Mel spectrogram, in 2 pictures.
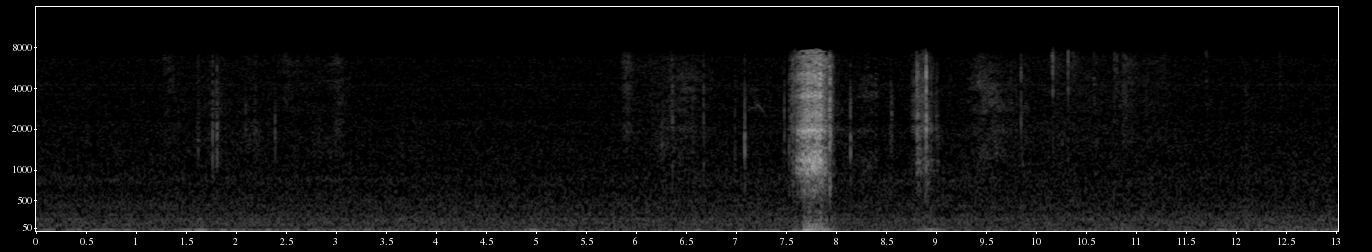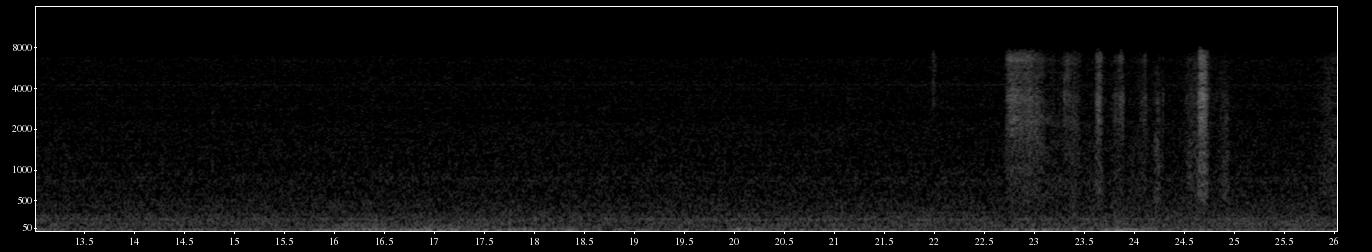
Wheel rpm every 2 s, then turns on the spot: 0, 0, 0, 10, 0, 0, 0, 0, 0, 0, 0, 0, 0.
none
